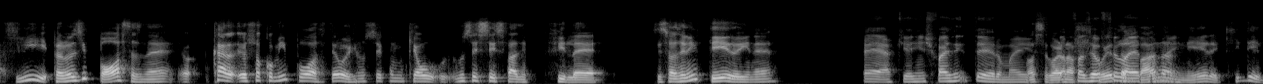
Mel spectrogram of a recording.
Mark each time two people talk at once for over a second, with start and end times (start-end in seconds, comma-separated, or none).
10.2-11.8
